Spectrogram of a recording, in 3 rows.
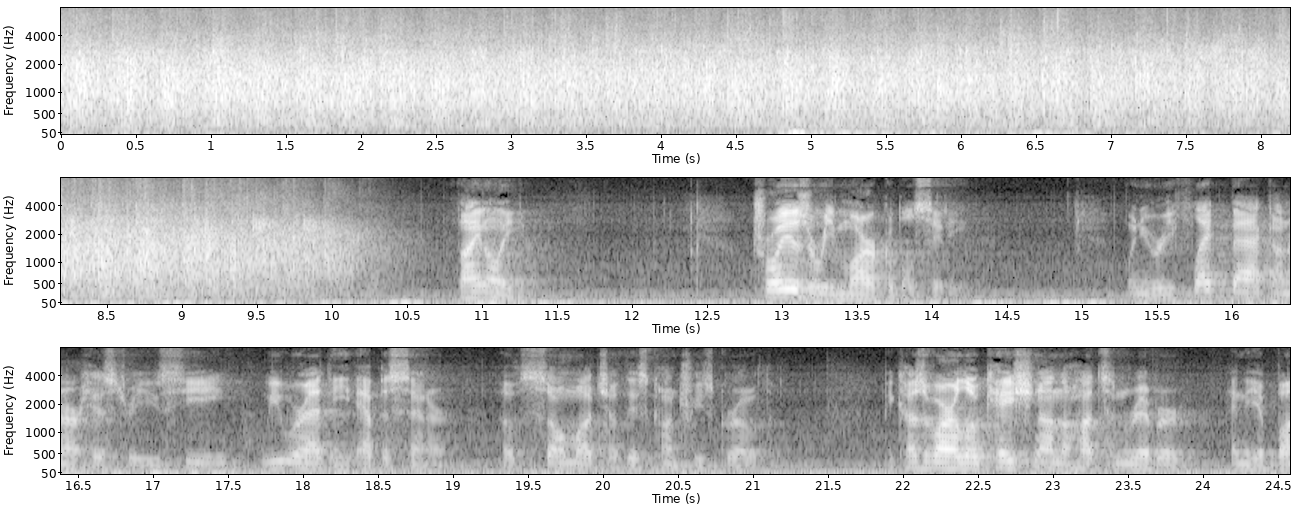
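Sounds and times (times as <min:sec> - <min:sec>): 
audience applause: 0:00.0 - 0:10.4
speech: 0:13.6 - 0:14.3, 0:15.6 - 0:21.2, 0:21.9 - 0:24.5.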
